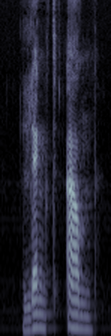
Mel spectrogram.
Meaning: inflection of aanlengen: 1. second/third-person singular present indicative 2. plural imperative
- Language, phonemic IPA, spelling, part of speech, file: Dutch, /ˈlɛŋt ˈan/, lengt aan, verb, Nl-lengt aan.ogg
